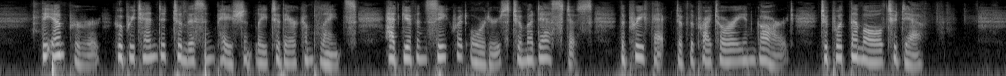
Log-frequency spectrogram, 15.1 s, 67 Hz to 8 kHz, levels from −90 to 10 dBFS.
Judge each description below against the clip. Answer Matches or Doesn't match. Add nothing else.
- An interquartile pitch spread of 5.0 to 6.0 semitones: Doesn't match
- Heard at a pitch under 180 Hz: Doesn't match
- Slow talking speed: Matches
